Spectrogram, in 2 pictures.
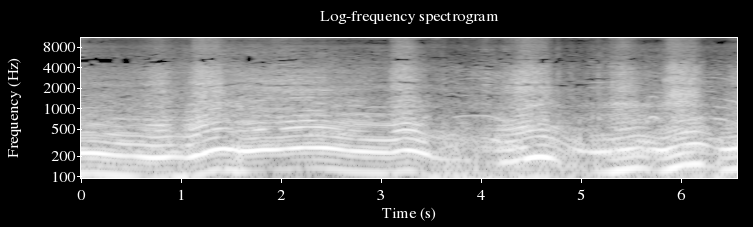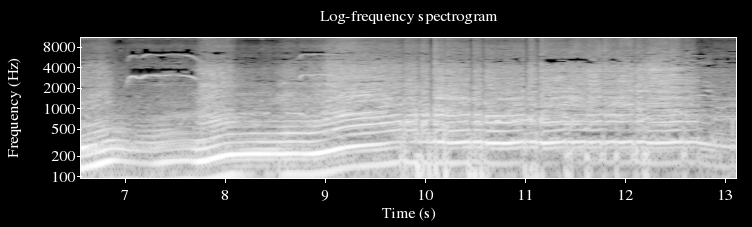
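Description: Jeep Cherokee's engine revving hard under load on a steep dirt climb, its pitch rising and falling again and again before holding steady for the last few seconds. A brief high squeal comes about seven seconds in.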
